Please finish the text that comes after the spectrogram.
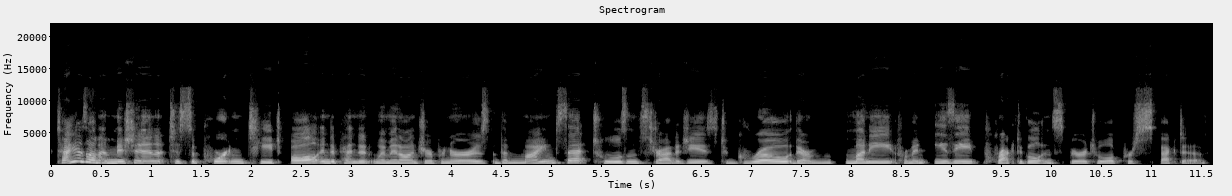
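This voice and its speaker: A woman hosting a podcast interview, reading her guest's introduction and then chatting in a relaxed, conversational way. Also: medium pitch. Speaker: podcast host.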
